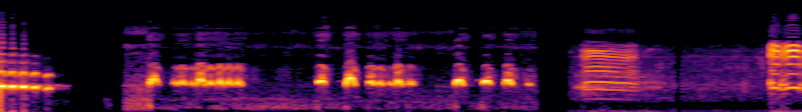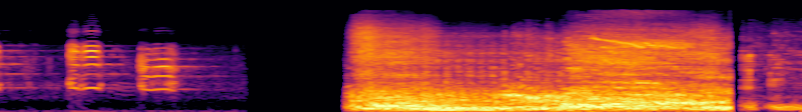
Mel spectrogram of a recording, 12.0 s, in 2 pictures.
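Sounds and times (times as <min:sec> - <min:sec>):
drawn-out wavering bird call: 0:00.0 - 0:05.0, 0:05.8 - 0:07.7
birds chirping: 0:01.0 - 0:07.8.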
